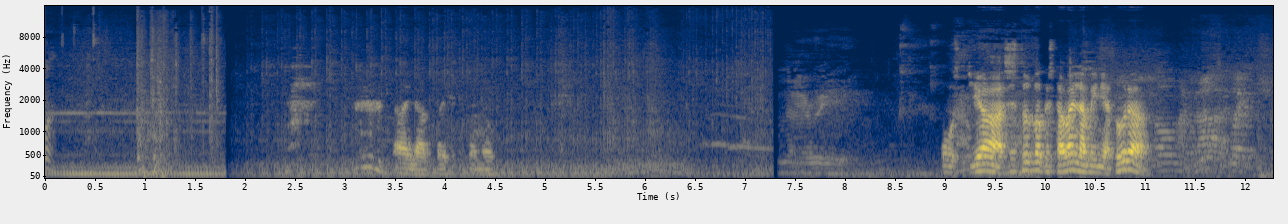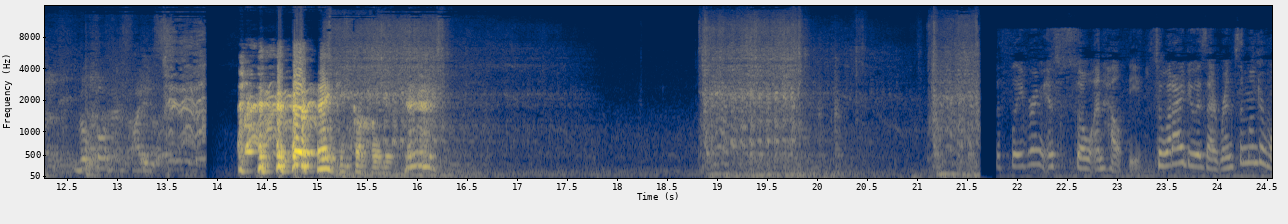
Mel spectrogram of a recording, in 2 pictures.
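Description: A young man talks and laughs into a microphone, close by.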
